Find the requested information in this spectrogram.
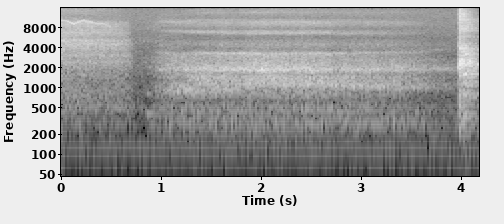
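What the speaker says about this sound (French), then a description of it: "J'inspire et j'expire." Deep breathing during an abdominal exercise: a long, close, airy exhale or inhale that swells and holds for several seconds, then a sharp, loud intake of breath at the end.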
